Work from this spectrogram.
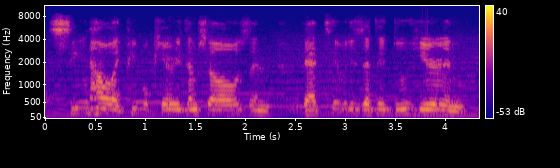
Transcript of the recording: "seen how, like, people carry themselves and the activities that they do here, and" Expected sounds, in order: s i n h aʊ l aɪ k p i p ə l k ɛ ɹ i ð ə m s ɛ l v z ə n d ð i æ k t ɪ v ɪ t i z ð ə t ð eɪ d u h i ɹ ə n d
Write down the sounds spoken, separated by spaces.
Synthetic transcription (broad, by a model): s i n h aʊ l aɪ k p i p l k ɛ ɹ i ð ə m s ɛ l v z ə n ð i æ k t ɪ v ɪ t i z ð ə t ð eɪ d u h i ɹ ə n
